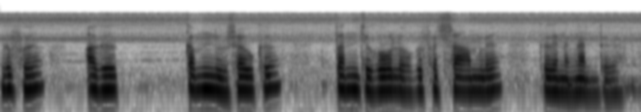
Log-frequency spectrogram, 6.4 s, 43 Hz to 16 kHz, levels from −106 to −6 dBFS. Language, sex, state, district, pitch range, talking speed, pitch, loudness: Wancho, male, Arunachal Pradesh, Longding, 135-155 Hz, 120 wpm, 145 Hz, -16 LUFS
